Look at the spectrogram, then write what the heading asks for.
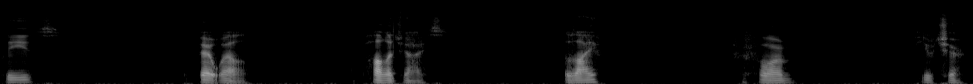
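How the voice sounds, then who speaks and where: A man streaming a game, reading its text aloud dramatically with measured, theatrical pauses. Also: low-pitched, steady tone, a bit bright, no room sound.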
